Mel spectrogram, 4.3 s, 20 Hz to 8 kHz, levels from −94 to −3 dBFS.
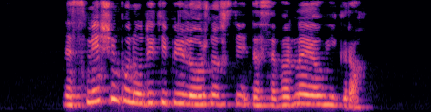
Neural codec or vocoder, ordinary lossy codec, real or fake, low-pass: none; none; real; none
